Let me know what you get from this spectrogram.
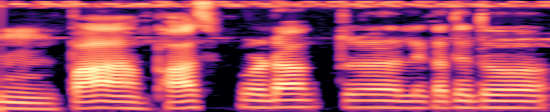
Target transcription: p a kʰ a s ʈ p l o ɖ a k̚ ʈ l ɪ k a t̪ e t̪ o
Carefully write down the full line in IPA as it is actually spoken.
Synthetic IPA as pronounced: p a pʰ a s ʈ p ɾ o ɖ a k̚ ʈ l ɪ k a t̪ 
